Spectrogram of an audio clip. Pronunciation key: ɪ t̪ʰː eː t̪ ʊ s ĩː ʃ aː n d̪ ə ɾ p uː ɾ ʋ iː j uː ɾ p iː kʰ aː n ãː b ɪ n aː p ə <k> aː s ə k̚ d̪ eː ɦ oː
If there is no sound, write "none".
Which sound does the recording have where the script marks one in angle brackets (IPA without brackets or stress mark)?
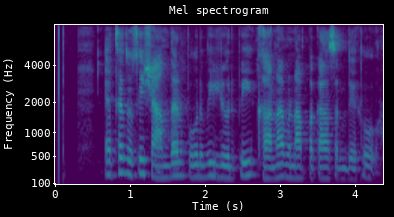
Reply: k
